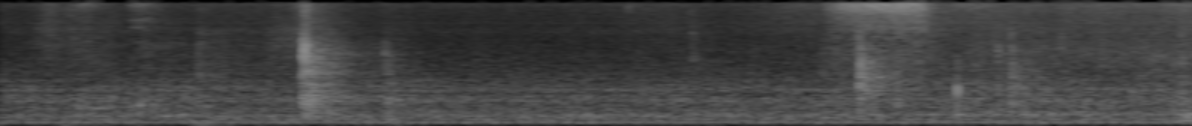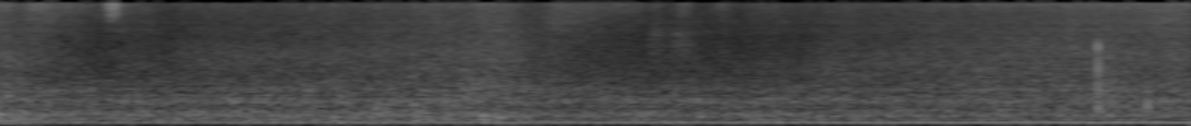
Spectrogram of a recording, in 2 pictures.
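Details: A quiet room carries a steady electrical hum with a few soft knocks and a brief spray-like hiss.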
